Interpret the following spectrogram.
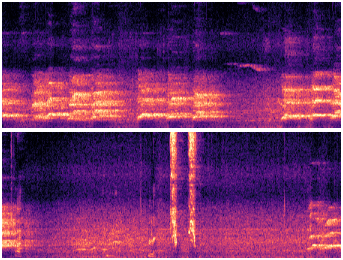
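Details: Male Bichon Frise puppy in India giving high-pitched yips in quick repeated bursts, several runs over a few seconds, with a steady background hum and brief clatters.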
